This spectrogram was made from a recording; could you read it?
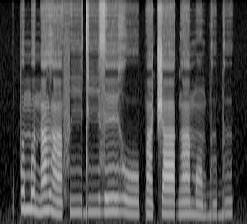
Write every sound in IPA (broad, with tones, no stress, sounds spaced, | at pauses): p ə˦ m ə˦˨ n ã˦ ɣ ã˨ f iː˧ d iː˧ z eː˦ ɣ oː˧ p ã˧ t͡ʃ aː˧ ɡ ã˧ m ɔ̃˨ b ɨ˨ b ɨ˧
